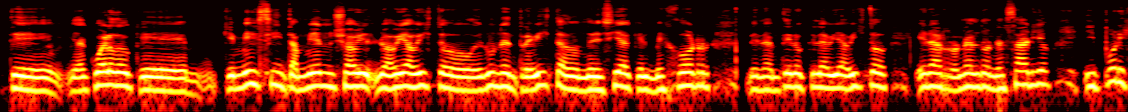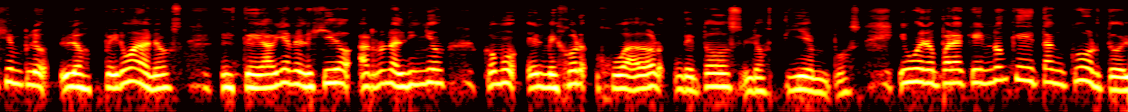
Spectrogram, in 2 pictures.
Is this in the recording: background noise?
no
